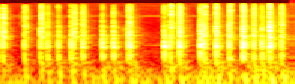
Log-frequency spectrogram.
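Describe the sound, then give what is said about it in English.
A deck of Uno cards is shuffled, a rapid crackling riffle of many quick flicks, with a brief pause midway before the fluttering resumes, with no voices over it. “One of the few ways I impress my daughters when we're playing Uno is my Give it one more go. Technique.”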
